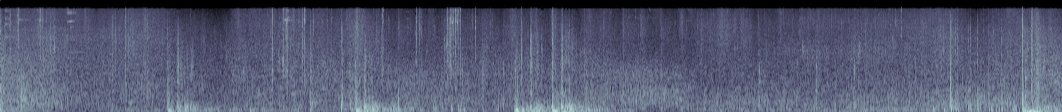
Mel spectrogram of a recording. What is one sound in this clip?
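Wind blows steadily in a storm.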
